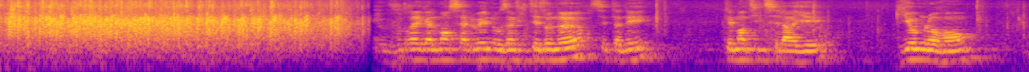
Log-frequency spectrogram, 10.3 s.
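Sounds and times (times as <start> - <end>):
audience applause: 0.0 - 3.7
speech: 4.1 - 8.4, 9.0 - 9.9.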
